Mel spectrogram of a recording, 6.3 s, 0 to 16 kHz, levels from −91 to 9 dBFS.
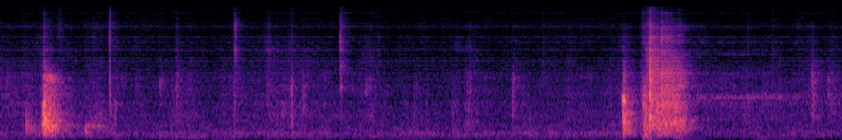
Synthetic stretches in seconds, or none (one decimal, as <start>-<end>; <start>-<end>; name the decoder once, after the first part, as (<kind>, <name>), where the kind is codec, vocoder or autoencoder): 0.0-6.3 (codec, SNAC)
